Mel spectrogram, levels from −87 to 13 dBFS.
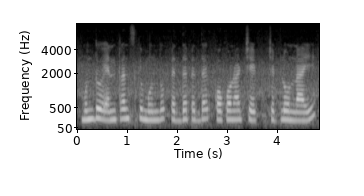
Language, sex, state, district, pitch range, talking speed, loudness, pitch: Telugu, female, Telangana, Hyderabad, 205-225 Hz, 110 wpm, -16 LUFS, 215 Hz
